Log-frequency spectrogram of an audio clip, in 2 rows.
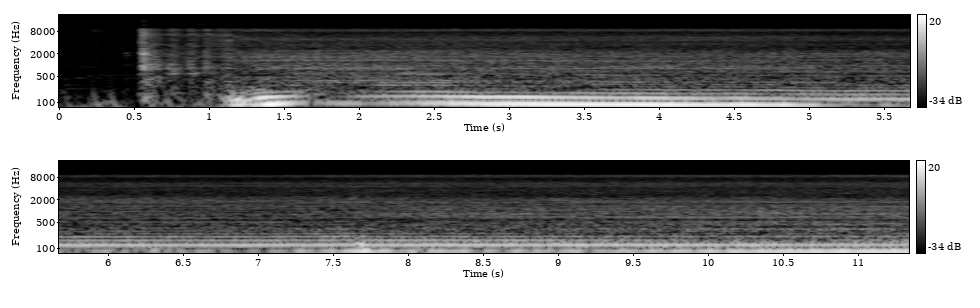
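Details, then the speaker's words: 2021 Honda Civic Type R (FK8) first start after PRL intercooler and charge pipe install with battery disconnected: quick crank, catches, brief flare, then settles into smooth even low idle; healthy start. "So yeah, we're gonna start it up. Hopefully everything's good."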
